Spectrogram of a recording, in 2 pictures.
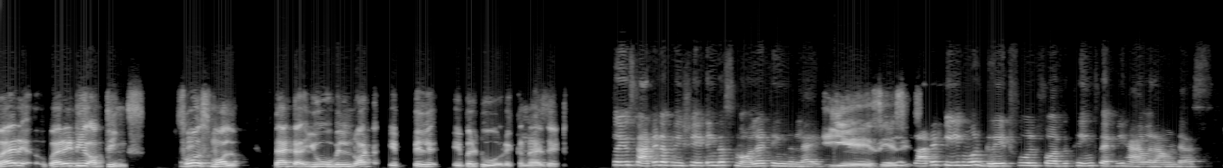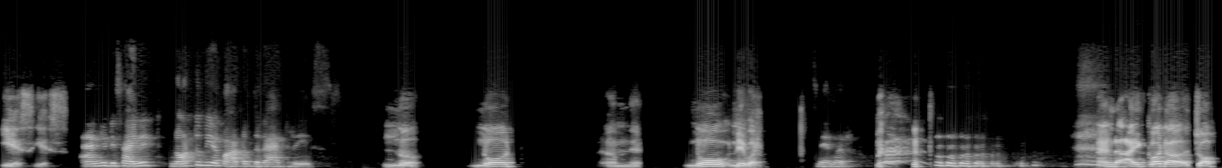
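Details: Adult male with chronic aphasia after a haemorrhagic stroke to the speech centre; he lost all speech, was told he would never speak again, and relearned it through years of speech therapy, still hesitating and leaving sentences unfinished.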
